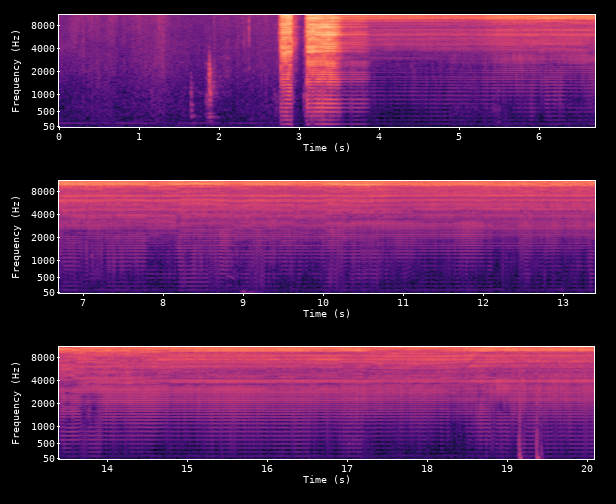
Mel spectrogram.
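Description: A loud knock about three seconds in, then a tattoo machine buzzing steadily as it tattoos the skin of a forearm.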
